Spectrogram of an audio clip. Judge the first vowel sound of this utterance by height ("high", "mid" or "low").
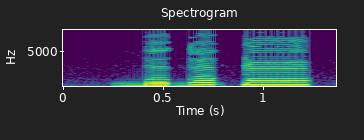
mid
